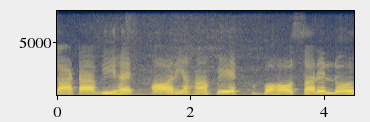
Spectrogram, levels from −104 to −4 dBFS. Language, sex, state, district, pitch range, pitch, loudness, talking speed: Hindi, male, Haryana, Rohtak, 150-160 Hz, 160 Hz, -14 LUFS, 120 wpm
